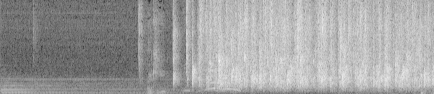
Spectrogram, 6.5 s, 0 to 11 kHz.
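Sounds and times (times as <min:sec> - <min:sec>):
audience clapping in a large room: 0:02.6 - 0:06.5.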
